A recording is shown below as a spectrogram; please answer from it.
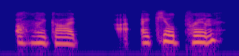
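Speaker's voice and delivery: muttered under her breath. Playing a character in a tabletop game beside a monster, muttered under her breath. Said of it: "like under her breath".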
